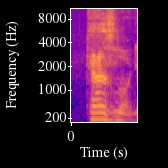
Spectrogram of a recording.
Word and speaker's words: Caslon: Did you mean Caslon? – Caslon, yeah. – Okay. – Yes, I did mean Caslon.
